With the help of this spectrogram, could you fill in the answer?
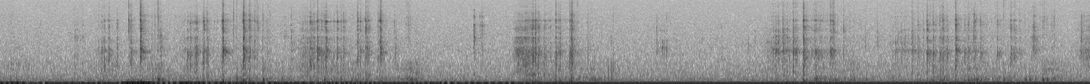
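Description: A small, solid cream-coloured bar of soap is carved into ridged slices with a utility-knife blade. Repeated cutting and scraping strokes give crisp, bright clicks and rasps in clustered bursts over a steady low rumble.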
